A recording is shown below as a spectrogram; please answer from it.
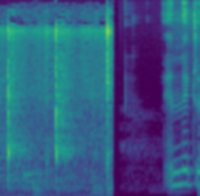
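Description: Two sharp clicks of a utensil on a metal pot, about half a second apart, as fried banana pieces are worked into cake batter; the sound cuts off suddenly, and a woman starts speaking near the end.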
